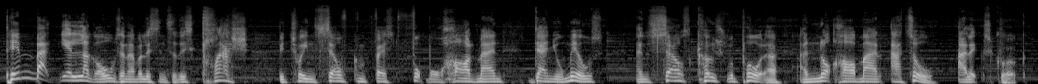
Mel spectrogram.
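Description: A man's voice: mid-range voice, normal speed. Guy reading the intros, bouncy delivery, music bed behind. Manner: playful, lively intros. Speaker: presenter. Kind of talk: scripted link narration.

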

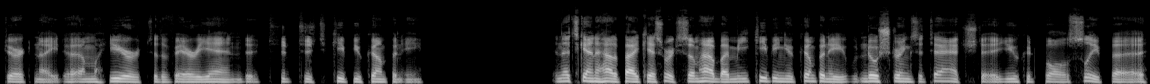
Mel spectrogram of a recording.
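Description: In a dry, clean studio recording, a male podcast host with a mid-range, gravelly and creaky voice meanders through a sleep-podcast monologue. He stammers and keeps veering into digressions.

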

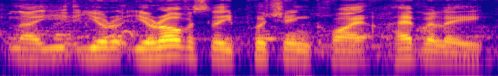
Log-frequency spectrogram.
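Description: A man's voice: medium pitch, steady tone, fairly quick. A male podcast host asking chatty interview questions, restarting as he frames them. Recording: crowd chatter around the speaker.

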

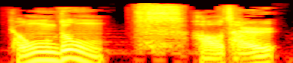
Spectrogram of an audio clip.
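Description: A man voicing an old, blustery Tang general who teases a young man in a gruff, mocking drawl. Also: lowish voice, very animated, slow, darkish tone, no room sound. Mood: teasing.

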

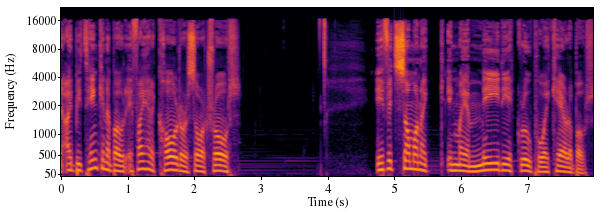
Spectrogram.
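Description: A podcast host with an Irish accent delivers a blunt, casual monologue, swearing freely and thinking aloud as he goes. His voice is mid-range and warm, with no room sound.

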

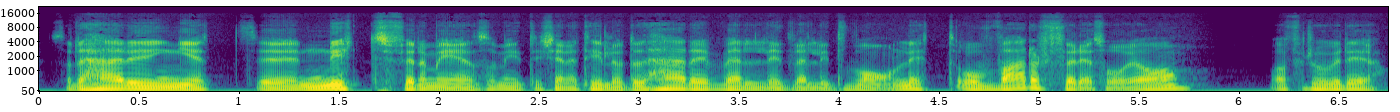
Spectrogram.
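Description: A man hosting a podcast, telling and reading stories in a casual, animated way with frequent fillers. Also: lowish voice, no echo. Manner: animated storyteller, many fillers. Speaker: podcast host. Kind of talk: casual storytelling chat.

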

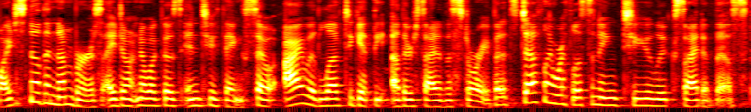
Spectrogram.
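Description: A woman's voice: mid-range voice, a little mellow. A woman hosting a podcast, chatting casually through a cold, with a congested, stuffy nose and a tired sound. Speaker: podcast host. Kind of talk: casual podcast episode introduction.

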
